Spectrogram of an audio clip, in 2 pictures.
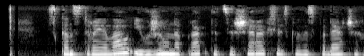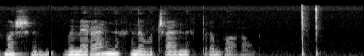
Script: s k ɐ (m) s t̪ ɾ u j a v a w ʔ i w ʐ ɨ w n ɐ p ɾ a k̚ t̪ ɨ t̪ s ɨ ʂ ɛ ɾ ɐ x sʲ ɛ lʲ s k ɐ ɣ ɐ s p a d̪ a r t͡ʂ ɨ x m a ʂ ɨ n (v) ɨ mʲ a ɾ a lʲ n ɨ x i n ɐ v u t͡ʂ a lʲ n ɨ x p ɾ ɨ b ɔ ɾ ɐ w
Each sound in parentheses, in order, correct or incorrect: incorrect: n, correct

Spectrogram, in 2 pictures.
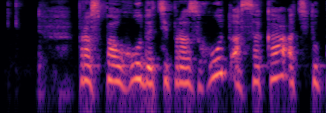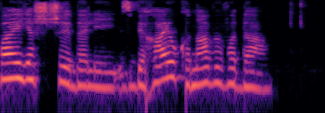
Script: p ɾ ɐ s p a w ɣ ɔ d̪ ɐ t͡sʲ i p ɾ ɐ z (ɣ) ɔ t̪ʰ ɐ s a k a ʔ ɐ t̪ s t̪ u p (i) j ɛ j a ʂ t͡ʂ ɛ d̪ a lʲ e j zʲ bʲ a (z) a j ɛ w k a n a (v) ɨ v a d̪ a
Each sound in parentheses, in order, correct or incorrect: correct, incorrect: a, incorrect: ɣ, correct

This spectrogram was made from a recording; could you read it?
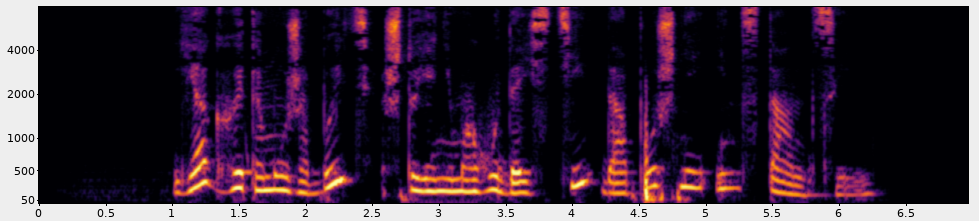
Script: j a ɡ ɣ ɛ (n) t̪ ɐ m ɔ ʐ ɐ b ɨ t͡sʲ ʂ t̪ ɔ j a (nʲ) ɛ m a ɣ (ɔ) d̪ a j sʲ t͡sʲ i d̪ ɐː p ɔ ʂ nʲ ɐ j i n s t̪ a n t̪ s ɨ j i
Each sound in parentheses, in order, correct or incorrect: incorrect: none, correct, incorrect: u

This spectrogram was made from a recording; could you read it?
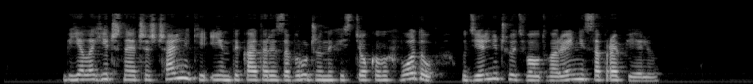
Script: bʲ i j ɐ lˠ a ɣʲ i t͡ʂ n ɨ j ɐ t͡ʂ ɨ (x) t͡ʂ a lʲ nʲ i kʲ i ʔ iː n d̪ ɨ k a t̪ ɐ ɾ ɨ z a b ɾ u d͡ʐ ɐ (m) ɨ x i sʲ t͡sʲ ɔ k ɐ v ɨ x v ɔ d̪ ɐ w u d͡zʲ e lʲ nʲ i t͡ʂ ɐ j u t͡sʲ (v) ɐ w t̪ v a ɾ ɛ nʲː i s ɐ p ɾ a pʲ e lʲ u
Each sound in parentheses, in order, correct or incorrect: incorrect: ʂ, incorrect: n, correct

